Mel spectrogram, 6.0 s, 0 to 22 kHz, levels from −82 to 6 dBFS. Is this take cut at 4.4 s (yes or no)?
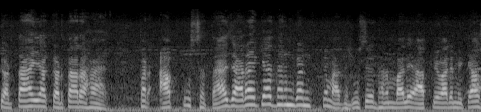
yes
